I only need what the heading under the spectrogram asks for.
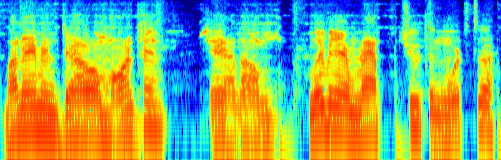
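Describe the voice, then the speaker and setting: A man from Texas, a kayak angler answering interview questions haltingly, searching for his words. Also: fairly high pitch, a bit bright, faint music behind, low-quality recording.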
